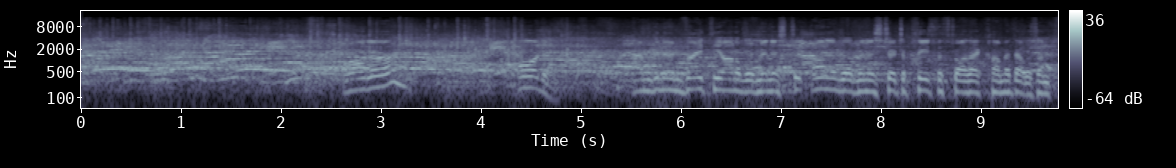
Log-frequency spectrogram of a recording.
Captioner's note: some Applause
